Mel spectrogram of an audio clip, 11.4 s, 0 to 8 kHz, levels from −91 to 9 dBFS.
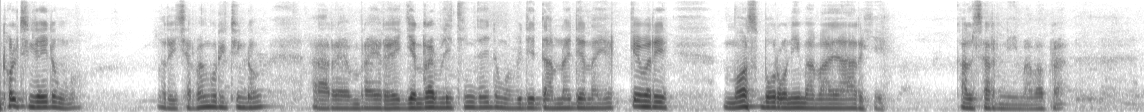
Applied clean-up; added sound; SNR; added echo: none; none; none; none.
